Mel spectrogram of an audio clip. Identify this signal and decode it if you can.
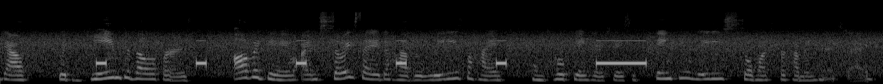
Radio time signal (six pips, as the Greenwich Time Signal), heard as pips, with speech in English.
